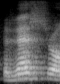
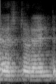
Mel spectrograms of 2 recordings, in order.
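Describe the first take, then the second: First: "रेस्टोरेंट" as res-tro, silent final nt; preferred pronunciation. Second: "रेस्टोरेंट" in three parts, res-to-rent; common mispronunciation. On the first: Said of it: "होता है". ("रेस्टोरेंट" को 'रेस्ट्रो' बोलें) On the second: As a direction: sound a full "to" and "rent" in "रेस्टोरेंट". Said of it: "नहीं होता". ("रेस्टोरेंट" को रेस-टो-रेंट बोलें) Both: Shown as a demonstration.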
